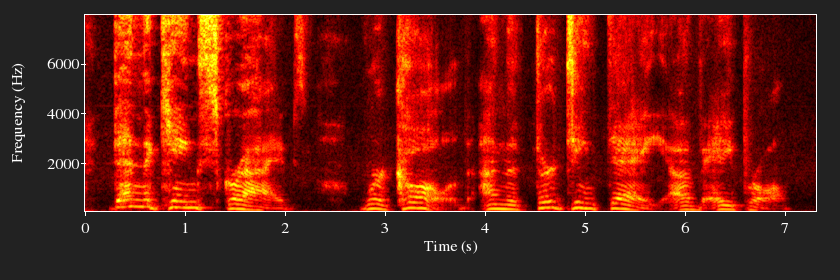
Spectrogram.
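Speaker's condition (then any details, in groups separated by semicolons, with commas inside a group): Brain injury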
